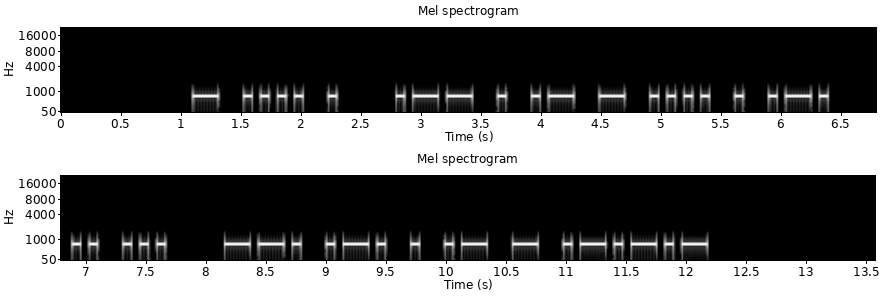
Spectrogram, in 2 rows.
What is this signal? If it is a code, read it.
Morse code, heard as a keyed tone, about 17 wpm, 700 Hz. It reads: THE WEATHER IS GREAT.
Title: Sentences from Top 800 Words 17wpm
